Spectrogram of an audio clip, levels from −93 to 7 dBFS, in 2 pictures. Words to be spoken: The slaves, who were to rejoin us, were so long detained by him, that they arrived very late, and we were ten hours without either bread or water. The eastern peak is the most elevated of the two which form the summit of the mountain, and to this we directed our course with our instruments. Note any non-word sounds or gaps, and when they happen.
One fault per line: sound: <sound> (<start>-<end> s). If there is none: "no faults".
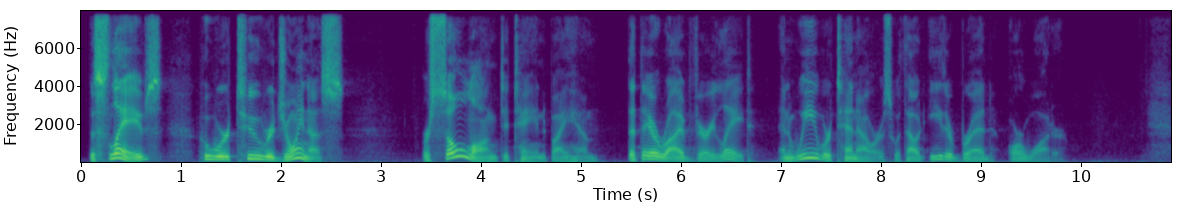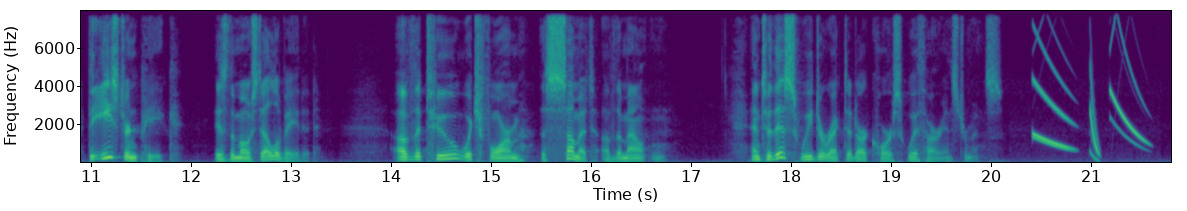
sound: chirp (20.4-21.6 s)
